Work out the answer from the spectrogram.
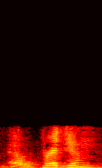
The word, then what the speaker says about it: Pridgeon: Pridgeon. Pridgeon.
